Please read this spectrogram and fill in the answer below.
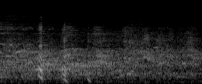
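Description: A congregation laughing, with a few short laughs falling in pitch about half a second in.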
